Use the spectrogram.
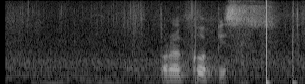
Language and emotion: Russian, neutral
